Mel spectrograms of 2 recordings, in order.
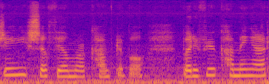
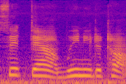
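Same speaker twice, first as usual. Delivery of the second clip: angry, bossy, harsh, demanding tone; 4 dB louder than usual. Advising how not to start a talk with her, in a harsh demanding tone. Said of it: "Don't be demanding. Don't be angry. Don't be like".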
